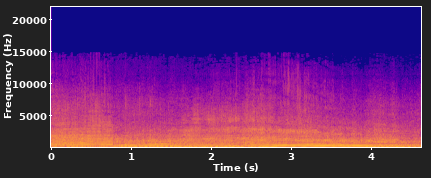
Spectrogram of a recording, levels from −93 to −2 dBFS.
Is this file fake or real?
real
